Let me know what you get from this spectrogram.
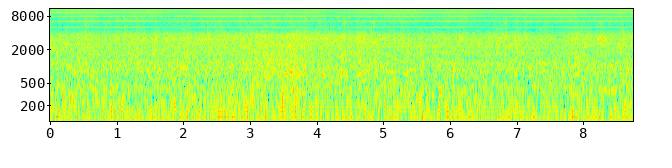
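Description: ICF passenger coach running along the track: a steady rumble of wheels on rails with air rushing past, no distinct rail-joint clicks.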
